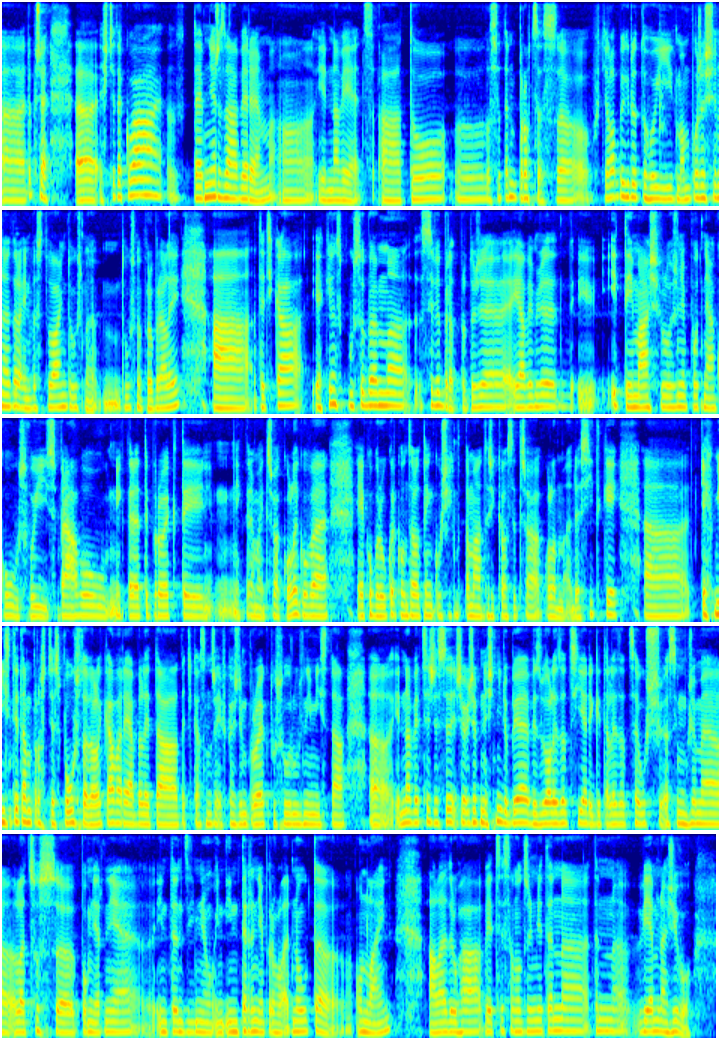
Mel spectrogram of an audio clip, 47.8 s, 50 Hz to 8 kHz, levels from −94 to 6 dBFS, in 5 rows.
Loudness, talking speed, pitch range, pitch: -26 LUFS, 140 wpm, 145-165 Hz, 150 Hz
